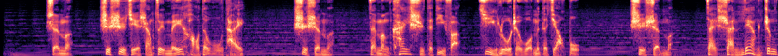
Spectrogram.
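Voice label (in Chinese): 男【房地产广告 厚重激情】; 碧桂园tvc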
